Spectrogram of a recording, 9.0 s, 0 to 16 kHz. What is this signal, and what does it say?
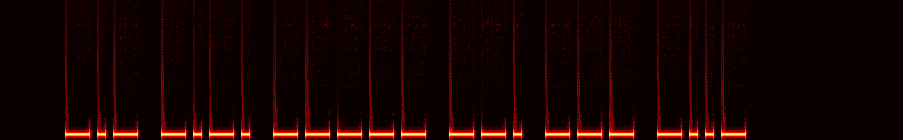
Morse code, heard as a keyed tone, about 15 wpm, 700 Hz. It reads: KC0GOX
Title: USA Call Signs - 6 Characters - Repeated 3x - 15wpm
